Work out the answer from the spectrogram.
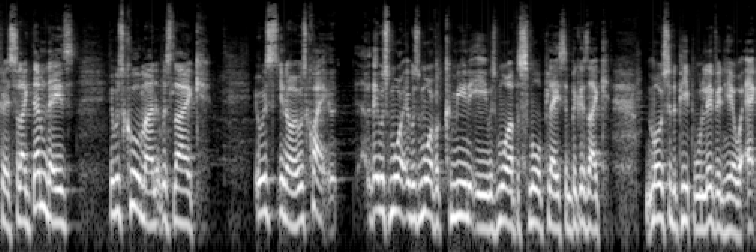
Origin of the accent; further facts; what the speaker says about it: India; also born or lived in Dubai; I'm Indian. I was born in Dubai.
